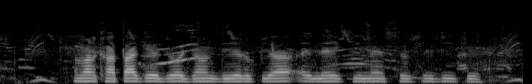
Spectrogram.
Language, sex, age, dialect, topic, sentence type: Maithili, male, 18-24, Bajjika, banking, question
